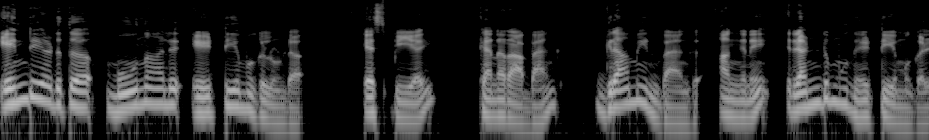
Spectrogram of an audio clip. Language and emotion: Malayalam, neutral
